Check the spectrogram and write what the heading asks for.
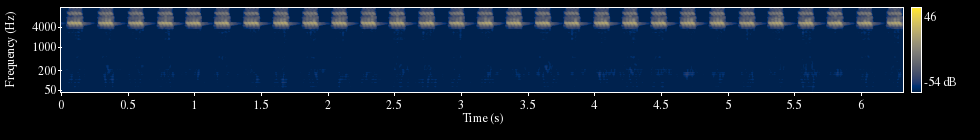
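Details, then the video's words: High-quality recording of crickets chirping: sharp, ringing high pulses repeated evenly about four times per second, nothing else audible. "Cricket Chirping Sounds"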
